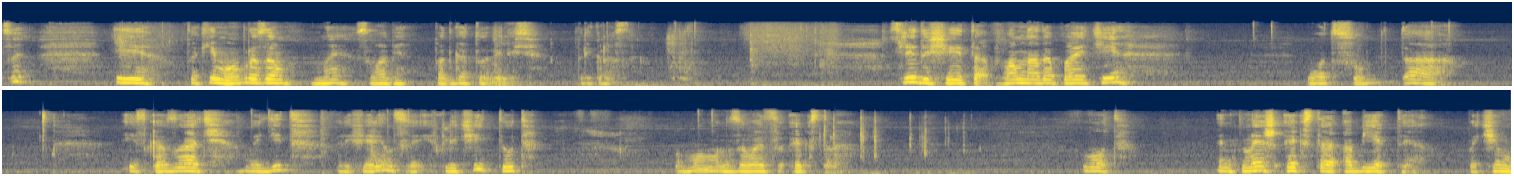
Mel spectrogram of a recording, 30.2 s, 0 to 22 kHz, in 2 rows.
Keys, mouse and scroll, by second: 0.2 scroll down 2, 0.6-1.3 middle drag, 1.3-1.8 scroll down 2, 1.8-4.8 middle drag, 6.8-9.9 drag, 12.7-30.1 drag.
